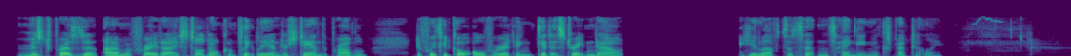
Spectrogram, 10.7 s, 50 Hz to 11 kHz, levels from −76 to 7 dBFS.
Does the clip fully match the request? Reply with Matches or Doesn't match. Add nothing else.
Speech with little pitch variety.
Matches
